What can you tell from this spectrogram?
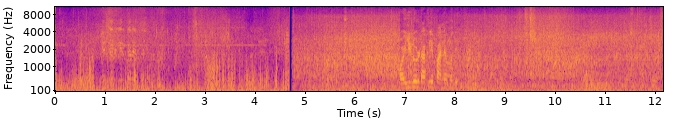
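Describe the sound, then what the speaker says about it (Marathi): Strong wind roars and buffets the microphone continuously on a deep-sea fishing boat, with waves and the boat's rumble beneath and a voice speaking briefly through the gusts. "वारा जाम आहे"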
